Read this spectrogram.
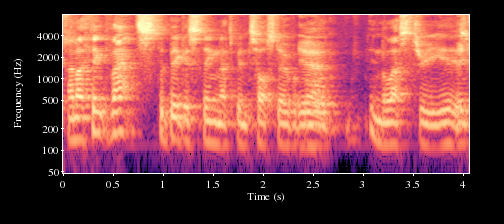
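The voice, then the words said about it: Slight Liverpool accent. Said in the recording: “you've got a bit of a Liverpool accent ... You still haven't lost it.”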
